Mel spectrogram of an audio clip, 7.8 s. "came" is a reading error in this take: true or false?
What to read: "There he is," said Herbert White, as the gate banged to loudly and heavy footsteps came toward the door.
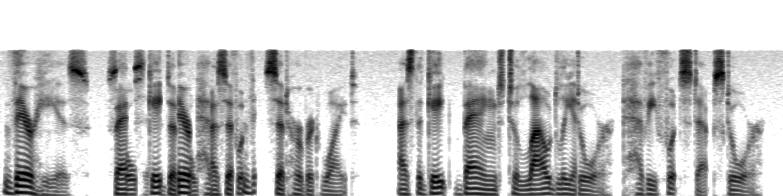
true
